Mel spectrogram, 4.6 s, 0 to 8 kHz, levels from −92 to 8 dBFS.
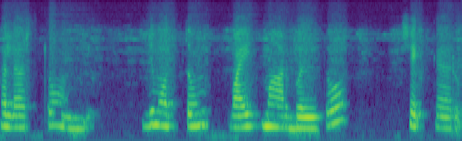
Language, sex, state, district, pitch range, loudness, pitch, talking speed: Telugu, female, Andhra Pradesh, Srikakulam, 205-235 Hz, -17 LUFS, 220 Hz, 105 wpm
